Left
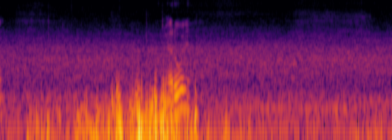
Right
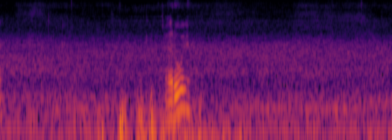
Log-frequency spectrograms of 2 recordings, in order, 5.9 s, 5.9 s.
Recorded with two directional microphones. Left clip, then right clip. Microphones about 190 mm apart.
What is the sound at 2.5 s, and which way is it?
Speech, 10° left (ahead or behind).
